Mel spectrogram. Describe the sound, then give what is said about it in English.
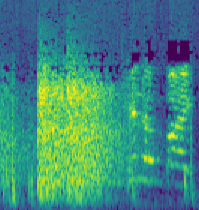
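Gunfire during a Western radio drama shootout in the brush: a loud blast that sustains and slowly decays, then a second sharp burst near the end, with voices mixed in. “Just what's the idea of opening fire on us?”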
